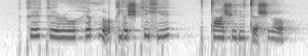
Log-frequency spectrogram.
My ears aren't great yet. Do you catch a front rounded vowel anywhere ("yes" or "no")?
yes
